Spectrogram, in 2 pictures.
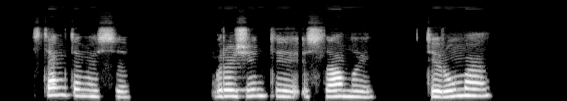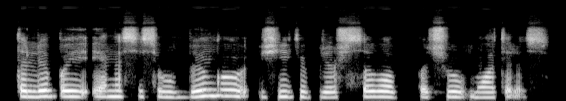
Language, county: Lithuanian, Vilnius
